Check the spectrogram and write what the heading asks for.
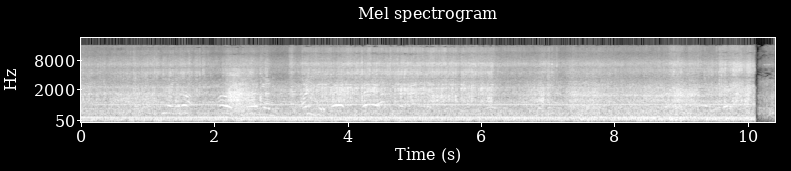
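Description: A fire engine's pump motor running steadily with a low hum, under the hiss and rush of a high-pressure hose jet spraying water.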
